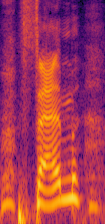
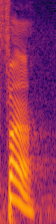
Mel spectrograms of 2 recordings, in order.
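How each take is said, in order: First: It is said with a British accent. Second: It is said with a French accent.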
